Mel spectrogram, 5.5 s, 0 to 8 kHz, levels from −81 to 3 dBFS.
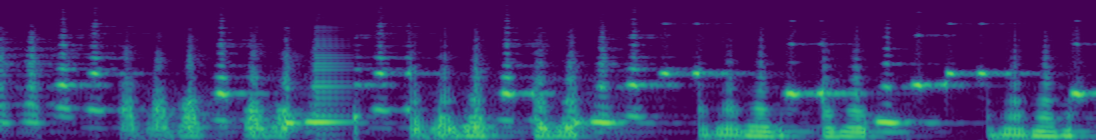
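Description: A noise suppressor built for speech stays active on these sounds throughout, treating sustained content and decays as noise. Level swings of roughly 10 dB make the sound pump and thin as held portions sink while onsets pass.

From 0.53 to 1.24 s, the sound is cut by the noise suppressor. Over about half a second of that span, sustained parts drop by as much as about 14 dB, so decays are clipped short and the sound dips noticeably.

At 1.58 s, about 180 ms of audio goes missing, likely a long network dropout. The receiver fills the gap up to 1.78 s with a fading, buzzy continuation of the preceding sound rather than silence. Normal sound resumes afterward without the lost portion.

Between 1.97 and 2.18 s, the noise suppressor cuts the sound again, over roughly 200 ms with a drop of up to about 8 dB. Tails weaken audibly. Through the G.722 call path, nothing above 8 kHz remains.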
